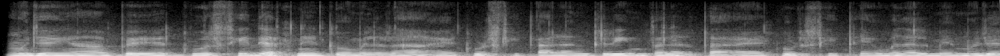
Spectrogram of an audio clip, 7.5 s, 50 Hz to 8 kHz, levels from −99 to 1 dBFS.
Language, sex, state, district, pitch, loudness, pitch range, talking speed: Hindi, male, Haryana, Jhajjar, 185 Hz, -17 LUFS, 175-195 Hz, 175 wpm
